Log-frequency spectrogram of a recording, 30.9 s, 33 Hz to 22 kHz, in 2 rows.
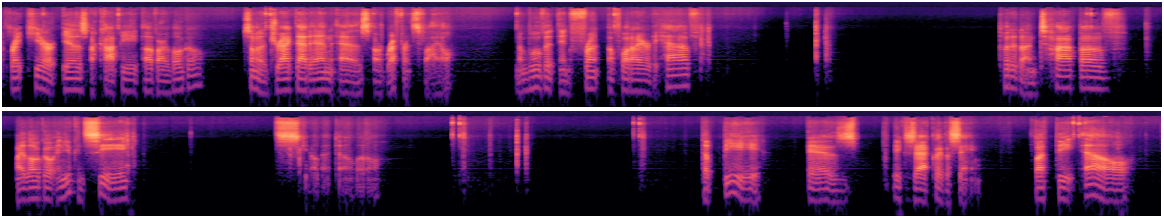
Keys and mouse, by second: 5.0 middle click, 6.9-8.2 drag, 9.3 KP_7, 10.9 g, 17.1 KP_0, 19.3 s, 22.3 g.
